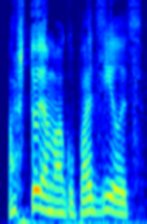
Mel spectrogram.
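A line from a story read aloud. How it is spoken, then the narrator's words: Snapping retort. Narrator (Russian): огрызнулся Харган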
